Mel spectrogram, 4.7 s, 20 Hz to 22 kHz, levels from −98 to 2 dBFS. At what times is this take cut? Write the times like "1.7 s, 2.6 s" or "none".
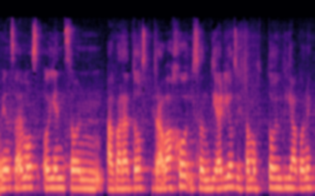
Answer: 1.0 s, 2.3 s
